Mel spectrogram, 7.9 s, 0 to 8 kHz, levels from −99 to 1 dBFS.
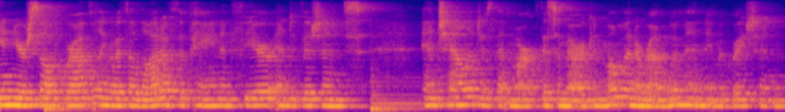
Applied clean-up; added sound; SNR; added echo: none; Bowed string instrument; 17 dB; reverberation time 0.9 s.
